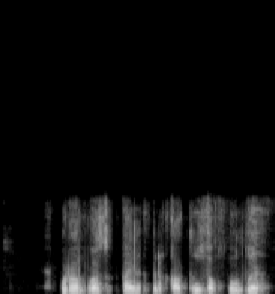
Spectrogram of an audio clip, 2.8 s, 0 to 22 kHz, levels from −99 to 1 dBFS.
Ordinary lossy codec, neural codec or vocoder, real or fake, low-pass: Opus, 64 kbps; codec, 44.1 kHz, 3.4 kbps, Pupu-Codec; fake; 7.2 kHz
